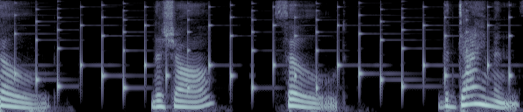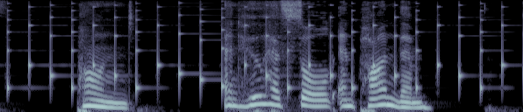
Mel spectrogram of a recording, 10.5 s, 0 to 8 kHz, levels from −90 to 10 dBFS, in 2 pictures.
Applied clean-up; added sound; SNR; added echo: classical method spectral subtraction.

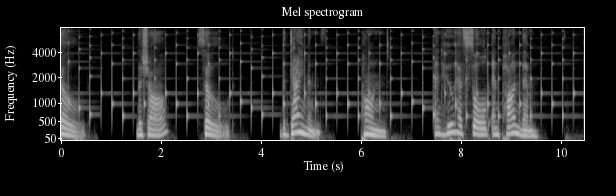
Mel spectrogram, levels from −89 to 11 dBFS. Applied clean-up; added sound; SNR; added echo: none; Ringtone; 11 dB; none.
